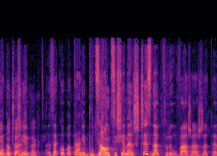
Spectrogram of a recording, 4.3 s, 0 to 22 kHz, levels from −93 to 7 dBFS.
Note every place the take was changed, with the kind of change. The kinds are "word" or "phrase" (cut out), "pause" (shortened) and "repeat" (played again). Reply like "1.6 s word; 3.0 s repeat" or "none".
none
